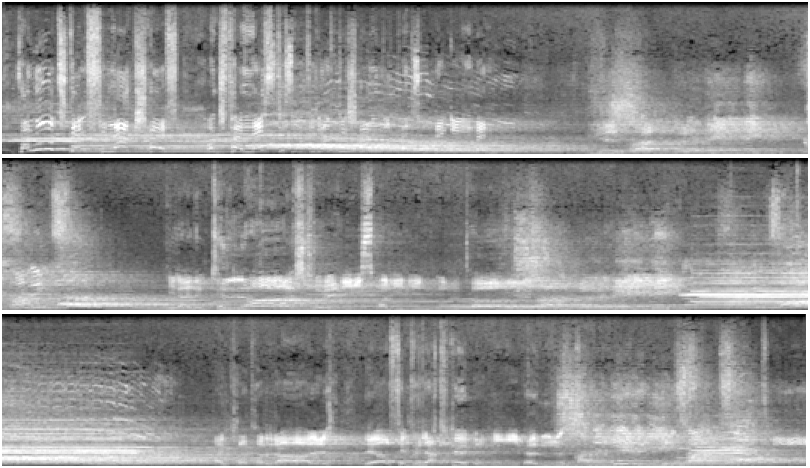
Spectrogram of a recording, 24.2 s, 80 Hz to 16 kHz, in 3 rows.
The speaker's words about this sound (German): So wird ein Ausschnitt aus der Ausschiffung im Fluss der Medusa von Hans-Werner Henze aus dem Hangar 1 im Tempelhof. Man hört schon, das sind größere Räume, die da bespielt werden.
